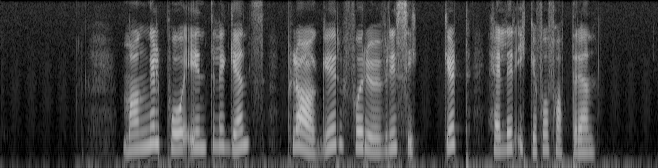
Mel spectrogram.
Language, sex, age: Norwegian, female, 38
